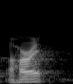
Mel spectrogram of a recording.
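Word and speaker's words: Aharet (אחרית): and it's the word aharet. Did I say that right, Caleb? Aharet, right? Okay, thanks. Thumbs up.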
